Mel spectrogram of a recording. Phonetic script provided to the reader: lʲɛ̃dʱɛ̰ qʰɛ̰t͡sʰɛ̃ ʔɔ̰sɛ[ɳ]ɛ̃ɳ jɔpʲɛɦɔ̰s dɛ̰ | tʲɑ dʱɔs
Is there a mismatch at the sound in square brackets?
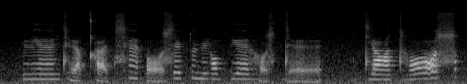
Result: yes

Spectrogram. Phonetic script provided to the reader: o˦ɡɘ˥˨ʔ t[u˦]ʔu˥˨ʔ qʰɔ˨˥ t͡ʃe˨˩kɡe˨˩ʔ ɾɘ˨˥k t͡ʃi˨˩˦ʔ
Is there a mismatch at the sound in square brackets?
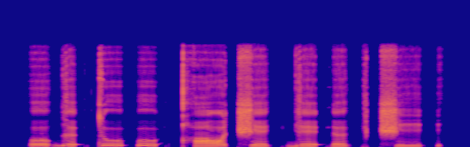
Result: no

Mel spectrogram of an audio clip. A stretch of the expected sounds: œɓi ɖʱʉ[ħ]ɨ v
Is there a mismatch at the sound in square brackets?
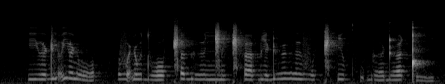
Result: yes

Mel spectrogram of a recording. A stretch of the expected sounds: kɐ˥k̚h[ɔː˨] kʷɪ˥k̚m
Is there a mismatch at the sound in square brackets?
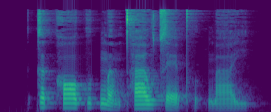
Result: yes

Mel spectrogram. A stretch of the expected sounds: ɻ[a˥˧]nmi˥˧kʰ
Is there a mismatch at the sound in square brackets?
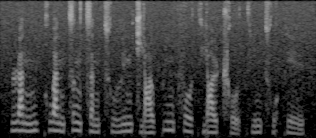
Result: no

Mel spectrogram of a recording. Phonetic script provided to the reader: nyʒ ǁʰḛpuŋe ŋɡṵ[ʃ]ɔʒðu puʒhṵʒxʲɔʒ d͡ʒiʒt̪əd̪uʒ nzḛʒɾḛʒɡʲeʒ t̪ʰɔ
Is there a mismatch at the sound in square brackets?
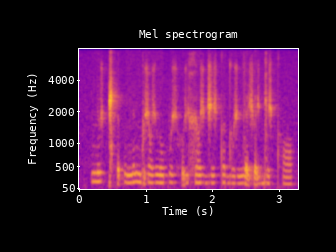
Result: yes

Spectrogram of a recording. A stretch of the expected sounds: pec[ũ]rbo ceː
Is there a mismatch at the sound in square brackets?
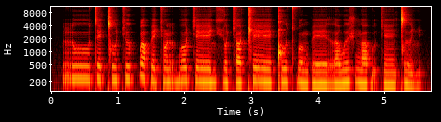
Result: yes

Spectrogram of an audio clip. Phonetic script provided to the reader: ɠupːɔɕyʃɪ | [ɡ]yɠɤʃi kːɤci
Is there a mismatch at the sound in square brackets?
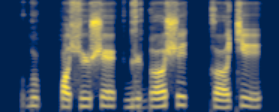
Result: no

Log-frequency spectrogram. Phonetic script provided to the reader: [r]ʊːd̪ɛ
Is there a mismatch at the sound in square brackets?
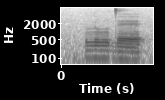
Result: yes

